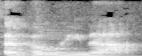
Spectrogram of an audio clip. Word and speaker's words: Ewelina: The way it's spelled is E-W-E-L-I-N-A, which in United States, because that's where I live, people think and they say my name, Ewelina. Ewelina. And they have no idea why I say it's not Ewelina, it's Evelina.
